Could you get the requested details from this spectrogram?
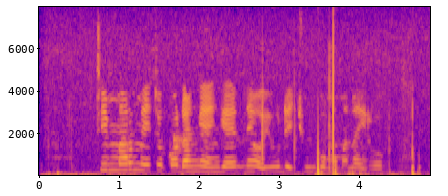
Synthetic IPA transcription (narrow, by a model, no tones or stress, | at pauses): timːarmet͡ʃokɔdaŋɛŋɡɛnɛɔjudet͡ʃuŋɡomɔmanaiɾob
